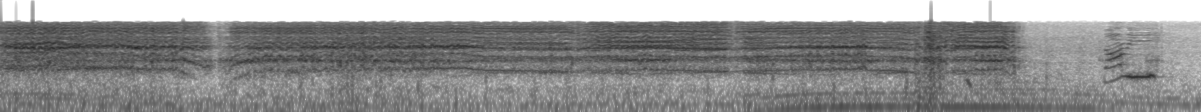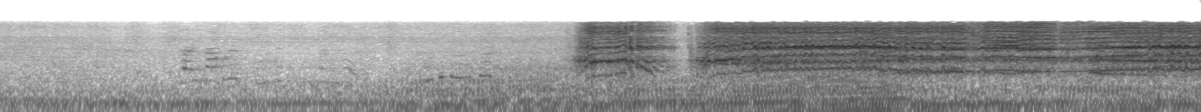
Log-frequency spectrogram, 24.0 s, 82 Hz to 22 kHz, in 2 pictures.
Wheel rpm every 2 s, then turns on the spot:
180, 130, 160, 160, 160, 40, 0, 0, 10, 80, 160, 160.
none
